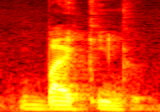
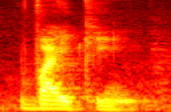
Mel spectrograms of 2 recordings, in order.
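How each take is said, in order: First: "Viking" as "baikingu", lower-pitched, b for v; Japanese pronunciation. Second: Said in the usual way. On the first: Shown as a demonstration. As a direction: say "Viking" as bai-kin-gu. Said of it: "Viking or Vikingu". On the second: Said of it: "Word number three is".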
